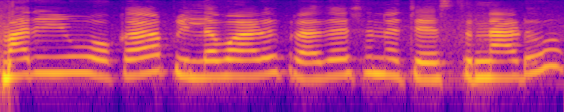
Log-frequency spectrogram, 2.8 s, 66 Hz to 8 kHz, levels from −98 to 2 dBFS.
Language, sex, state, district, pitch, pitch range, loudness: Telugu, female, Telangana, Komaram Bheem, 315 Hz, 295-335 Hz, -15 LUFS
